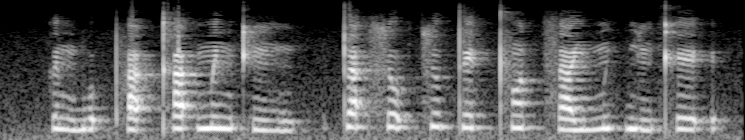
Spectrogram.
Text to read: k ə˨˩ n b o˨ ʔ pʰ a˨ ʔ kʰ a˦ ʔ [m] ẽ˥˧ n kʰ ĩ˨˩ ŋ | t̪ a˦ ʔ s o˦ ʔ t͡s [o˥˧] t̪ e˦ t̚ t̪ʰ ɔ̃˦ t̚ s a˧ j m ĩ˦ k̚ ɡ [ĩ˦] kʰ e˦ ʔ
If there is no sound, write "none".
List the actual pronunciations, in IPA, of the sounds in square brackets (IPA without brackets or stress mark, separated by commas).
m, u˥˧, ĩ˨˩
